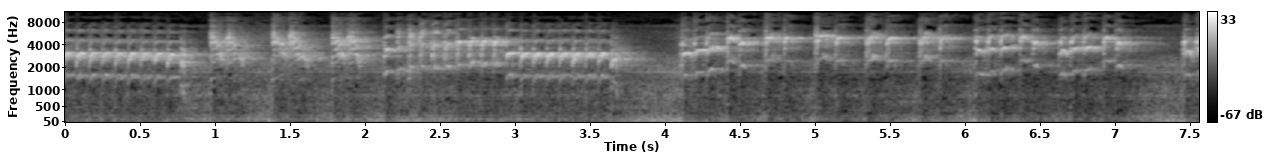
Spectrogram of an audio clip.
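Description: Long-tailed shrike in a loud, unbroken song of high chattering, squeaky and harsh notes, run together quickly with sparrow-like chirps worked in.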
